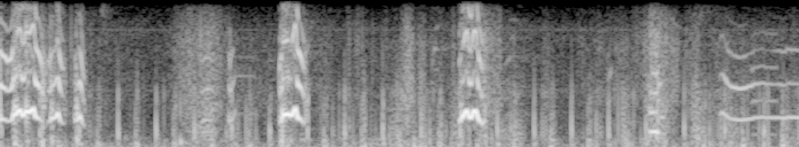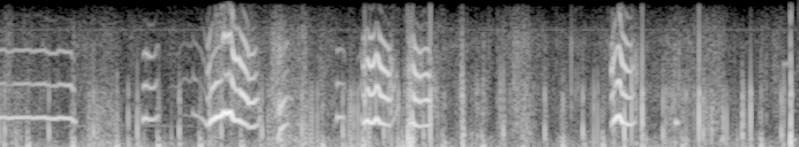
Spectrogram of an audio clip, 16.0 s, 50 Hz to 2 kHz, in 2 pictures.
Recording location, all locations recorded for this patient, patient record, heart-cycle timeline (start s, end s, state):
aortic valve (AV)
aortic valve (AV)
#Age: Child
#Sex: Female
#Height: 83.0 cm
#Weight: 9.6 kg
#Pregnancy status: False
#Murmur: Unknown
#Murmur locations: nan
#Most audible location: nan
#Systolic murmur timing: nan
#Systolic murmur shape: nan
#Systolic murmur grading: nan
#Systolic murmur pitch: nan
#Systolic murmur quality: nan
#Diastolic murmur timing: nan
#Diastolic murmur shape: nan
#Diastolic murmur grading: nan
#Diastolic murmur pitch: nan
#Diastolic murmur quality: nan
#Outcome: Normal
#Campaign: 2015 screening campaign
0.00	12.39	unannotated
12.39	12.46	S1
12.46	12.58	systole
12.58	12.66	S2
12.66	12.79	diastole
12.79	12.86	S1
12.86	13.00	systole
13.00	13.05	S2
13.05	13.19	diastole
13.19	13.27	S1
13.27	13.42	systole
13.42	13.48	S2
13.48	13.59	diastole
13.59	13.66	S1
13.66	13.80	systole
13.80	13.86	S2
13.86	13.99	diastole
13.99	14.06	S1
14.06	14.80	unannotated
14.80	14.87	S1
14.87	15.00	systole
15.00	15.06	S2
15.06	15.18	diastole
15.18	15.27	S1
15.27	15.39	systole
15.39	15.47	S2
15.47	15.57	diastole
15.57	15.64	S1
15.64	15.79	systole
15.79	15.85	S2
15.85	15.98	unannotated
